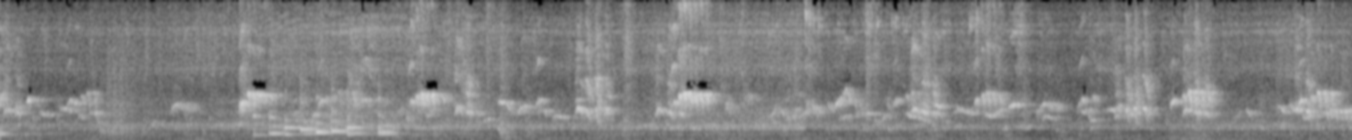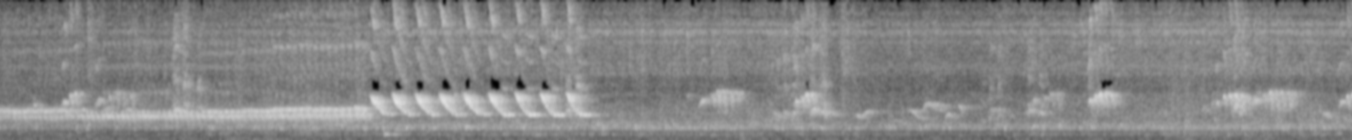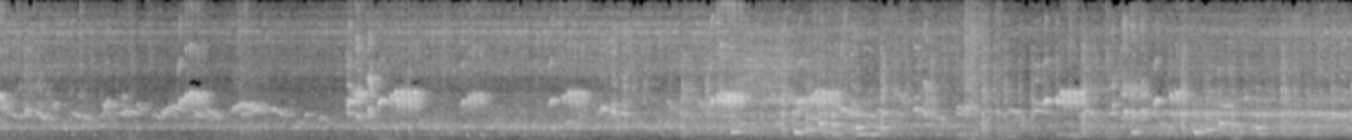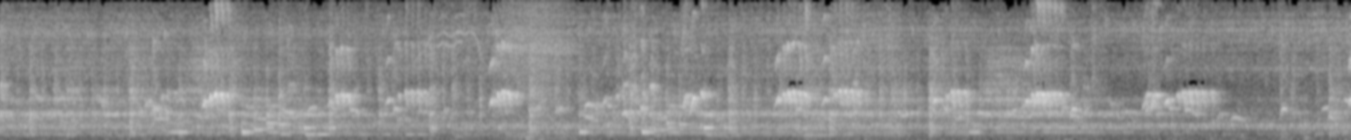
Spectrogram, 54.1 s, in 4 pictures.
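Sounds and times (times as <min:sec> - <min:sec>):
small songbirds chirping: 0:00.0 - 0:54.0.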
